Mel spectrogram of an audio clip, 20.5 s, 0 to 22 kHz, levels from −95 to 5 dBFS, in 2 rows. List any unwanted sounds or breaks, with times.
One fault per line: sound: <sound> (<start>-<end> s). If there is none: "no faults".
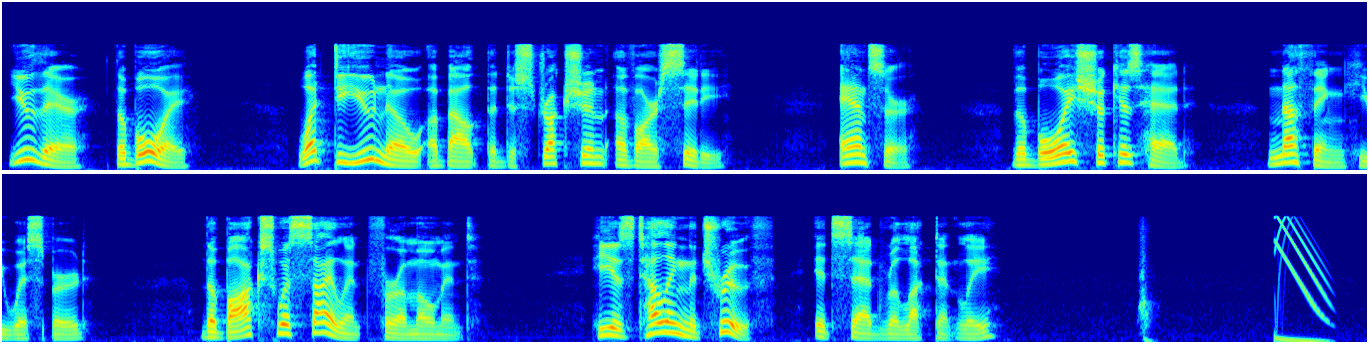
sound: whoosh (18.7-18.9 s)
sound: chirp (19.8-20.3 s)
